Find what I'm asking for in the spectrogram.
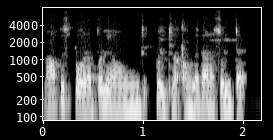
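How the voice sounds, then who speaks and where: A man playing a stubborn, fast-talking husband. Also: mid-range voice, slightly rough, no room sound, close to an everyday voice. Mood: firm. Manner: insistent, keeps ending points with a flat final word. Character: headstrong young husband, stubborn and protective. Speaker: husband character. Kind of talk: amateur audio drama acting. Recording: tinny phone-like dry recording.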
